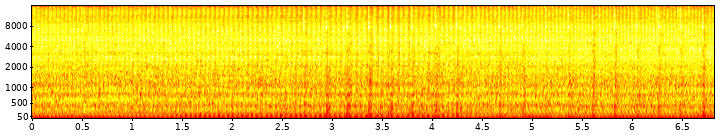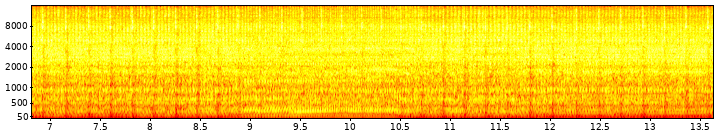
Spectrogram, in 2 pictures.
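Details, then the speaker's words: 1983 Honda Elite scooter, sitting 15–20 years, now runs with a thin, buzzy, high-pitched two-stroke note at steady idle with a brief blip; carb bowl still leaking, exhaust back pressure suspected earlier; normal running. "well I got it to run it's been sitting probably 15 maybe 20 years"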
